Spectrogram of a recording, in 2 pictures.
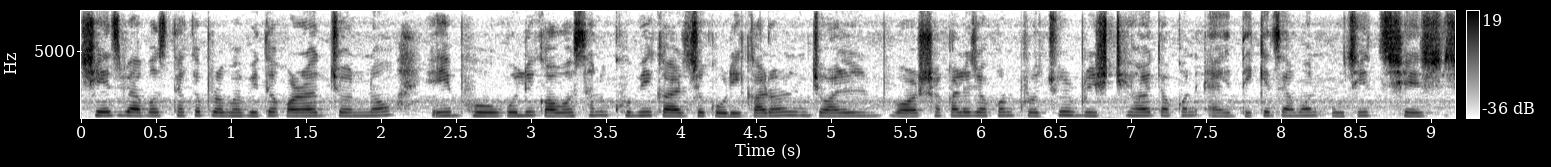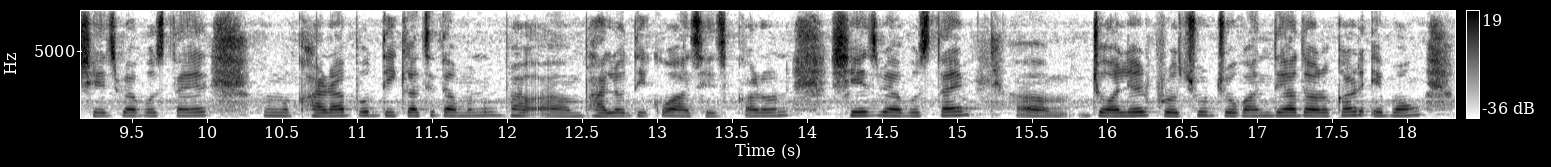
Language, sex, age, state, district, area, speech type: Bengali, female, 18-30, West Bengal, Howrah, urban, spontaneous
